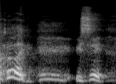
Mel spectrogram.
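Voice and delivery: laughing through words. Real, not acted. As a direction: say it while laughing. Laughing heard.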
